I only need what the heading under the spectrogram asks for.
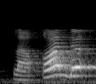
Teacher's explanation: huruf dal yang sukun termasuk qalqalah, jadi boleh ada e di belakangnya. Laqad. Qaf sukun juga seperti itu.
